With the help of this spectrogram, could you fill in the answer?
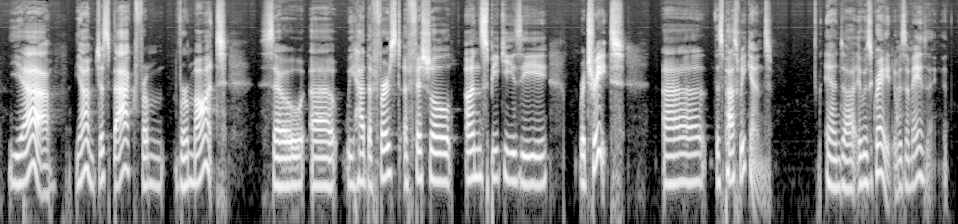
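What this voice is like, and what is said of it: Husky, worn-sounding voice. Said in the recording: “I'm the one with the sexy voice this week ... I've been talking a lot. I've been on a talking vacation.”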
